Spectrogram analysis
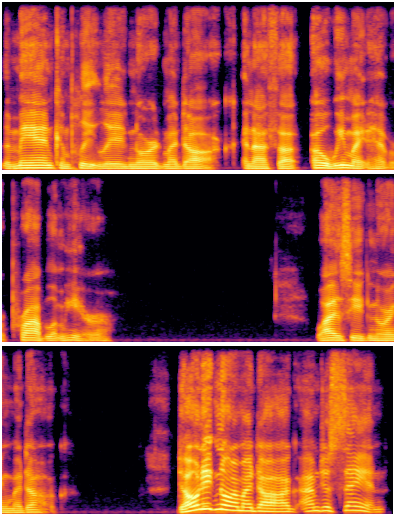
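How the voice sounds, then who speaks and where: A man's voice: mid-range voice, animated, a little slow, long pauses, a bit bright, no echo, studio quality. A man hosting a live stream in a casual, chatty style, telling things in a rambling, conversational way.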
